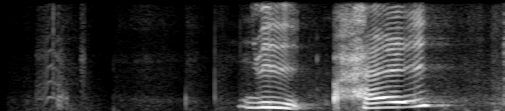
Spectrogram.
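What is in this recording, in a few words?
"girl", hearing impaired; nv3hai2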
